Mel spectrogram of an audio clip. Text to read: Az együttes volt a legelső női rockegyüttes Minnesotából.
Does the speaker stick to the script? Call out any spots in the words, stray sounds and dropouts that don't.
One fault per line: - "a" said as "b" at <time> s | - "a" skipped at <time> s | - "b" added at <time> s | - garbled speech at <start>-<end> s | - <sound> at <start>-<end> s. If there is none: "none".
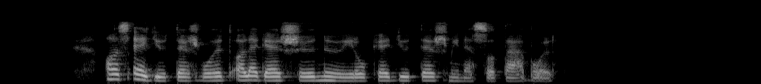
none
